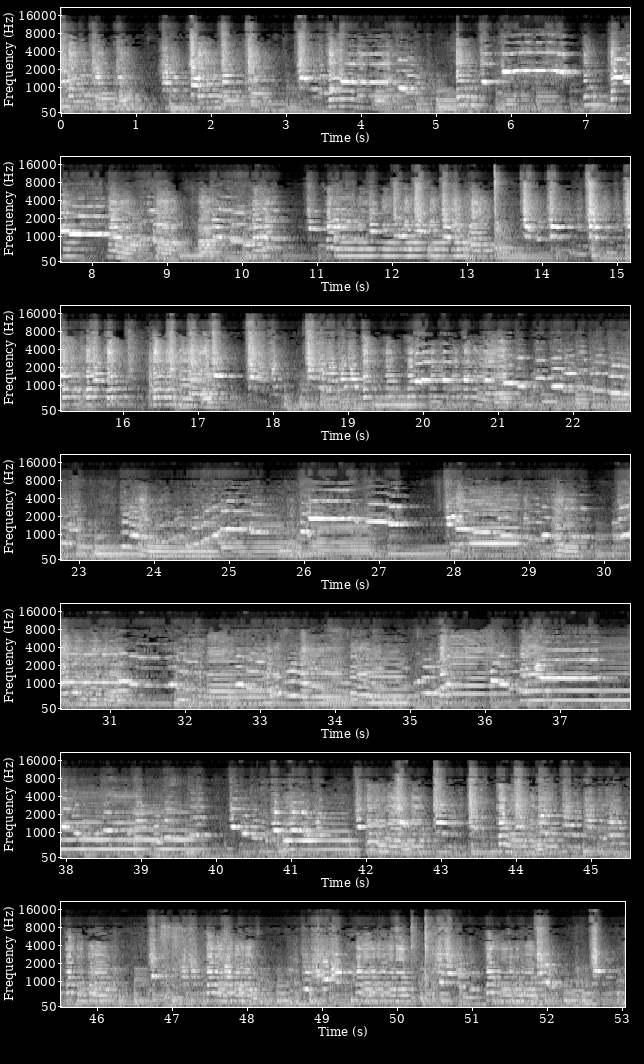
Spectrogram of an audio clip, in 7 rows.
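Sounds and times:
double bass: 0:00.0 - 0:53.0
flute: 0:00.0 - 0:53.0
woodwind: 0:00.0 - 0:53.0.

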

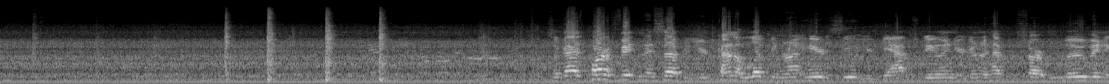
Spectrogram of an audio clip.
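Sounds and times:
low engine hum: 0:00.0 - 0:11.0
sharp knocks on steel stands: 0:02.2 - 0:04.0.

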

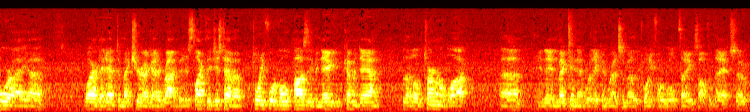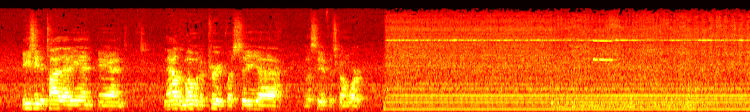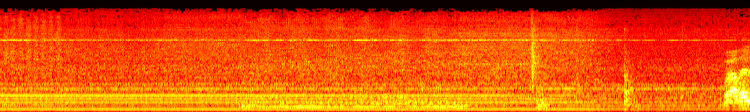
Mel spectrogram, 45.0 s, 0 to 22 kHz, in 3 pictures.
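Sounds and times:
laser engraver humming: 0:22.7 - 0:45.0.

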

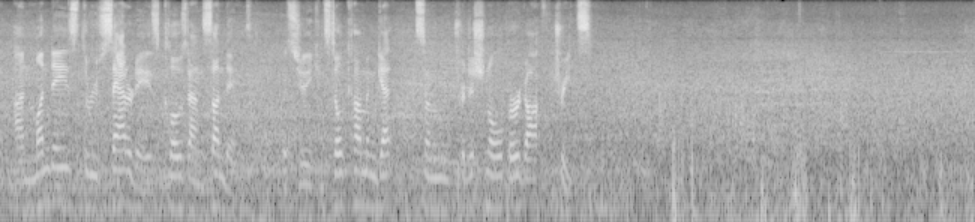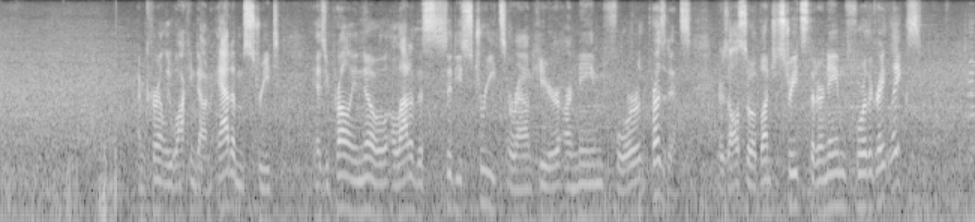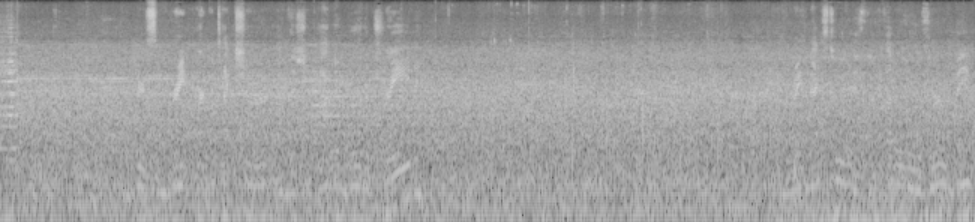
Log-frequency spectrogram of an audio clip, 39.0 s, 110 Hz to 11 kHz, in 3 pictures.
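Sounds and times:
traffic rumble: 0:00.0 - 0:39.0
wind buffeting microphone: 0:08.0 - 0:14.8.

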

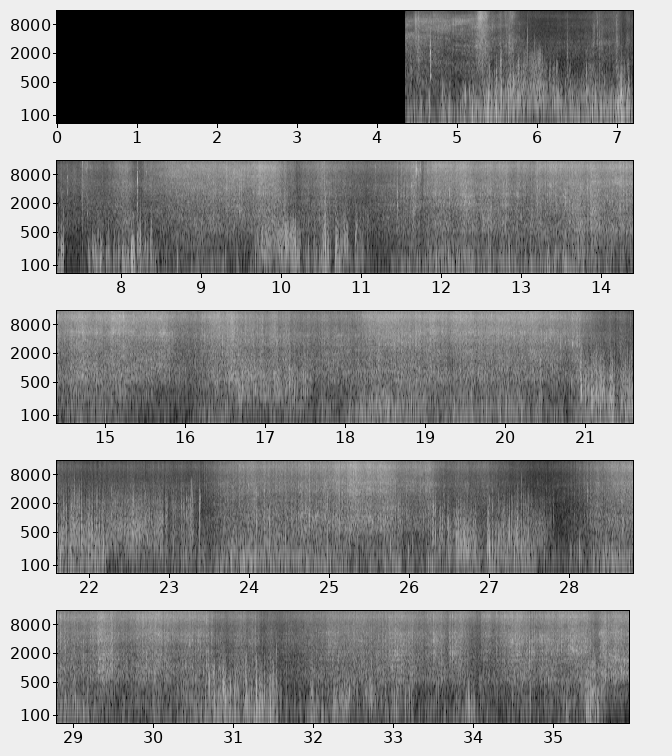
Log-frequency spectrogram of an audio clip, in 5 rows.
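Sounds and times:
skis hissing over snow: 0:04.4 - 0:35.9
wind buffeting microphone: 0:04.4 - 0:35.9.

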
